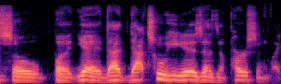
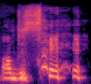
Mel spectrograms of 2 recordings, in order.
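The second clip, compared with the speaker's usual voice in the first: joking disclaimer; 7 semitones higher, slower than usual. Real, not acted. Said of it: "Not to stereotype".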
